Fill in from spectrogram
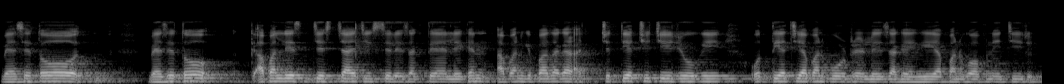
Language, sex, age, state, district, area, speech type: Hindi, male, 18-30, Madhya Pradesh, Gwalior, urban, spontaneous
